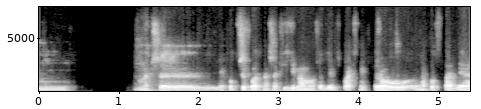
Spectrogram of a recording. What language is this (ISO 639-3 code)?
pol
